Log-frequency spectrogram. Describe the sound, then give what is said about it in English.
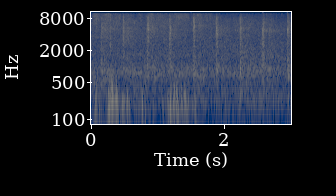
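Horses' hooves clop on a London street in a steady, regular rhythm of sharp strikes, clearly audible over a constant low background rumble of traffic-like noise. “So you can hear the horses behind me, probably. The horses coming up to my left, actually.”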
